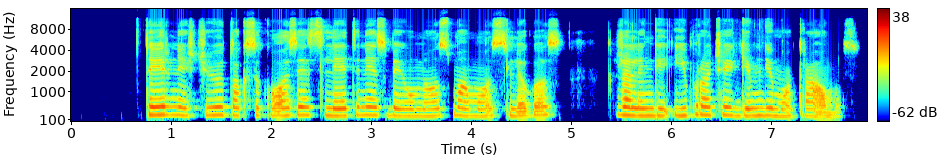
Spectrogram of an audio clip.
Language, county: Lithuanian, Marijampolė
